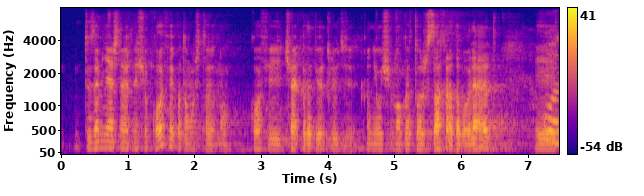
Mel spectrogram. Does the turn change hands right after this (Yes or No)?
Yes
